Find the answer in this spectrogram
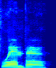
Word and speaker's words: Rombough: So Rombough, am I pronouncing your last name right? Maybe you can. It's close. Rombough. Rombough.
